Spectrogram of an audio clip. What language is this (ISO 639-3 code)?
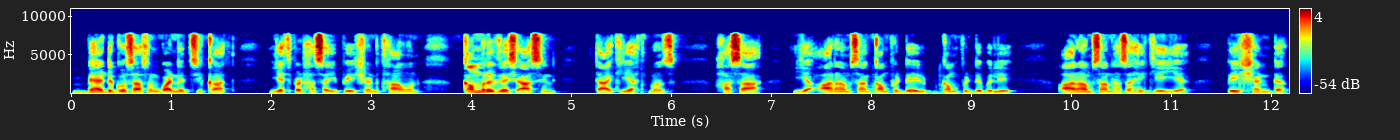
kas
